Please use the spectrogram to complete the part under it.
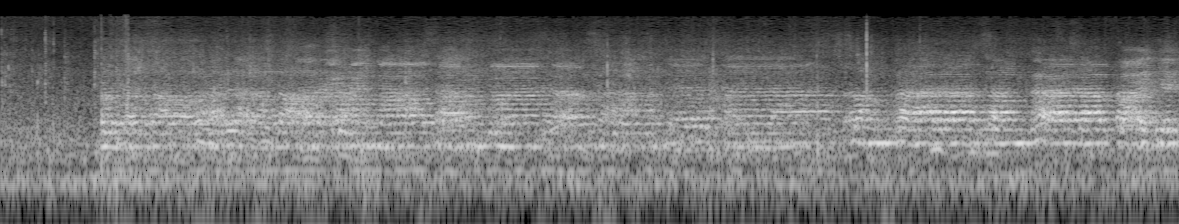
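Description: A group of men chant together in low, steady voices.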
